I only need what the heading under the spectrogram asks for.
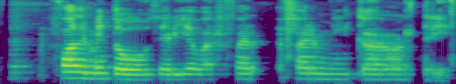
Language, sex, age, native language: Icelandic, male, 11, Icelandic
